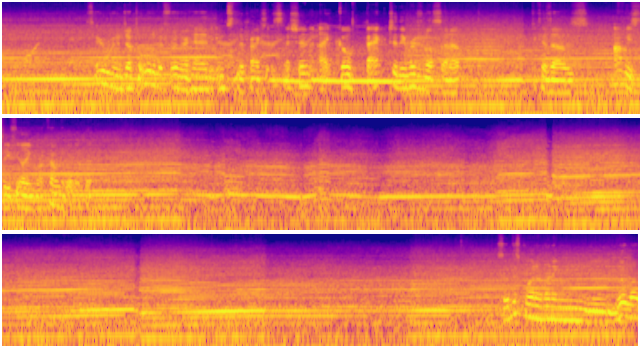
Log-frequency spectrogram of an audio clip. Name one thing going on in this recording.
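A race car engine roars, its pitch rising and dropping through the gears.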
